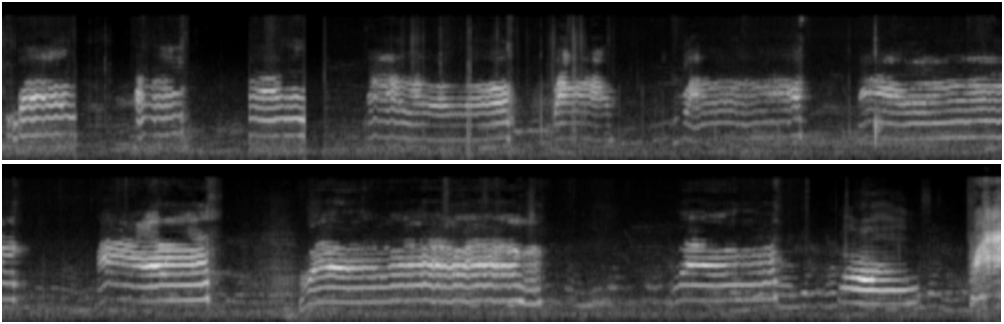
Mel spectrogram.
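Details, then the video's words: Kitten crying in a long series of loud, drawn-out meows with rich harmonics, some wavering or breaking, separated by short pauses, about a dozen calls over twenty seconds in a quiet setting. "Very beautiful crying sound of a kitten"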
